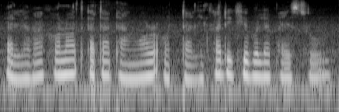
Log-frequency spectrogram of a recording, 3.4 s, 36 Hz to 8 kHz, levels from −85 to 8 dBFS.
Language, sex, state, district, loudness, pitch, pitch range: Assamese, female, Assam, Kamrup Metropolitan, -17 LUFS, 195 Hz, 180-210 Hz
